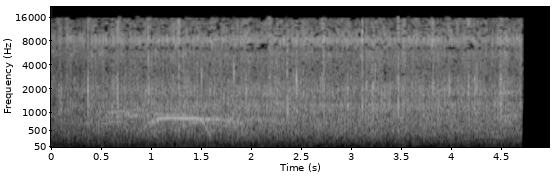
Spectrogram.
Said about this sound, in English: I'm just going to give you a little round of applause because everybody knows how much I'd love to celebrate a good founder journey story.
